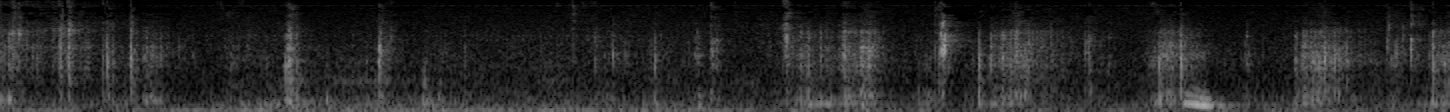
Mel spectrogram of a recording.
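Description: Two people chewing crispy fried taquitos close to the microphone: irregular crunches and chewing sounds.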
